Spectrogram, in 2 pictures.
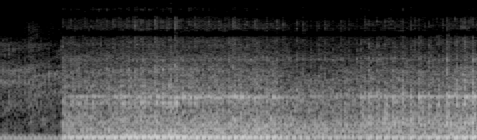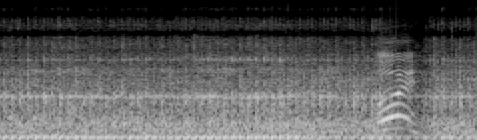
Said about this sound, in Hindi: वो देखो वो चल रहा है वहाँ पे ट्रैक्टर मैसी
